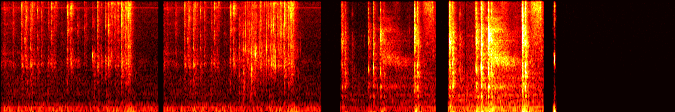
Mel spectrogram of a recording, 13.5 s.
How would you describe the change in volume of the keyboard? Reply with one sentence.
The volume of the keyboard goes up.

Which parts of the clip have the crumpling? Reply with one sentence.
You can hear the crumpling from 4.8 to 6.0 s.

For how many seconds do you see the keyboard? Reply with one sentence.
The keyboard can be heard for 11 seconds in total.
